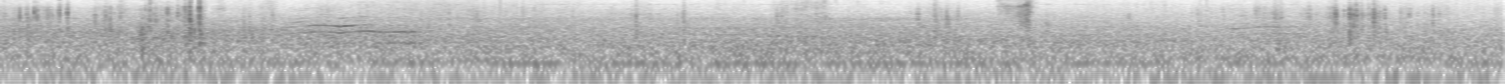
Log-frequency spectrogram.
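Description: Pet cats indoors making faint, thin meows scattered over a steady background hiss and low hum, a few brief calls heard at a distance rather than up close.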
